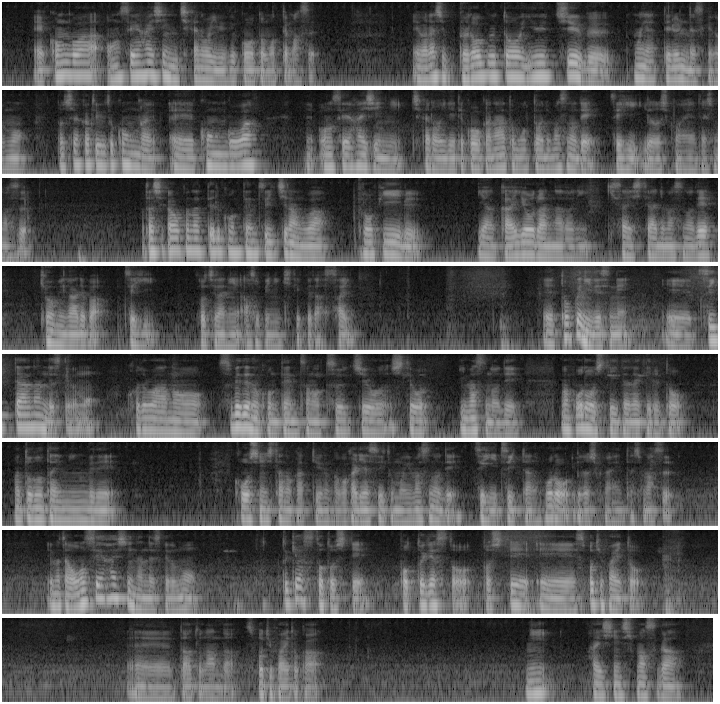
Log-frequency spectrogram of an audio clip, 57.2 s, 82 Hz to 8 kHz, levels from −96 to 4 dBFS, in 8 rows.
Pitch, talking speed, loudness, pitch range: 110 Hz, 355 characters per minute, -37 LUFS, 100-125 Hz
